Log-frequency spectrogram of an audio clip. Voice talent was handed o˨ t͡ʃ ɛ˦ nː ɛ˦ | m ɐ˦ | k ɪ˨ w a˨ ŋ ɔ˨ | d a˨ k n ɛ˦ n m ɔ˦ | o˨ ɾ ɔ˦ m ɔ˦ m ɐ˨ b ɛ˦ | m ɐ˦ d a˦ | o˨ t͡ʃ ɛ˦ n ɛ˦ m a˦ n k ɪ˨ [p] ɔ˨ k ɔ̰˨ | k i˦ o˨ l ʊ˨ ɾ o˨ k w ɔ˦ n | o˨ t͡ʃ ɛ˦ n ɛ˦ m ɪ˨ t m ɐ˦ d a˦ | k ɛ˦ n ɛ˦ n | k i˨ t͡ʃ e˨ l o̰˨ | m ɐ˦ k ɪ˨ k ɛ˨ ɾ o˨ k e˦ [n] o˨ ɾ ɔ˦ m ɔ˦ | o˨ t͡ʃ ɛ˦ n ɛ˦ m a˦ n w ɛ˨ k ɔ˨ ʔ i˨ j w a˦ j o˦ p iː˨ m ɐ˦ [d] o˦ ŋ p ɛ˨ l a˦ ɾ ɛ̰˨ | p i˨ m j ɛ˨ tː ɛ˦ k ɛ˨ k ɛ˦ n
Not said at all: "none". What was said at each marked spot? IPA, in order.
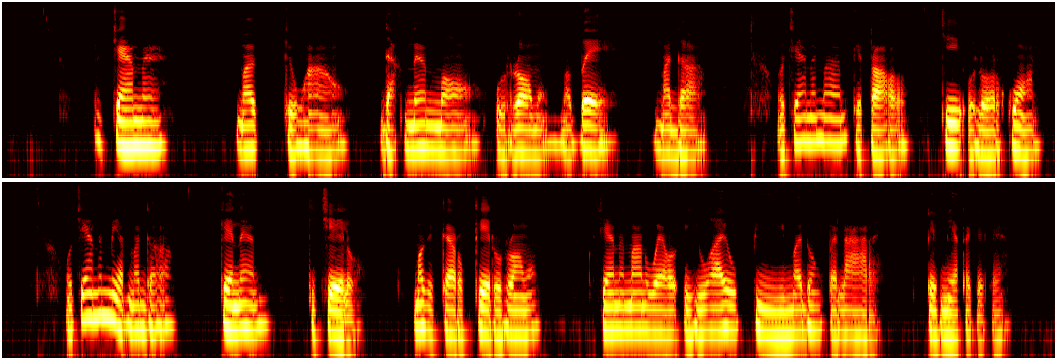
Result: t, d, d

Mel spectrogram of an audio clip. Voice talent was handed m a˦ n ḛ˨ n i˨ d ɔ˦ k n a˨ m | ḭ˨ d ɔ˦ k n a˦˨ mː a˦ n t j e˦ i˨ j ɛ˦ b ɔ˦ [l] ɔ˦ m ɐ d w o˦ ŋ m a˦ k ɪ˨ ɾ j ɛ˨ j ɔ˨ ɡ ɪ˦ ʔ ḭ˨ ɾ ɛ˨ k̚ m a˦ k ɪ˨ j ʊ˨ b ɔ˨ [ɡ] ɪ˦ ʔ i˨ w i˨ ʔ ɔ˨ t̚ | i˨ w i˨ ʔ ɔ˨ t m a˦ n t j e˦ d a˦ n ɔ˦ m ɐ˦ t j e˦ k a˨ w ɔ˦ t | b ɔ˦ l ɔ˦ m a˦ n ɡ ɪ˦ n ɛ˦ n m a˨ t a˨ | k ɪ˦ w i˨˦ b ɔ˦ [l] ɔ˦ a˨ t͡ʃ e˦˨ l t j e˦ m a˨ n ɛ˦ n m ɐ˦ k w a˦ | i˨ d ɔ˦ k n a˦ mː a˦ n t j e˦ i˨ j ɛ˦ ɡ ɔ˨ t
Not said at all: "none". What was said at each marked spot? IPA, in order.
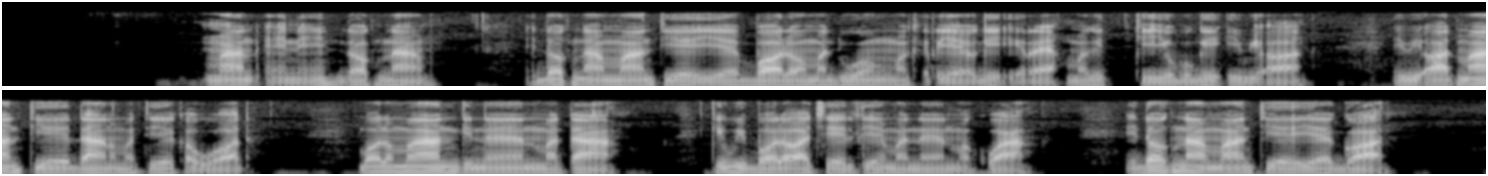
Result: l, ɡ, l

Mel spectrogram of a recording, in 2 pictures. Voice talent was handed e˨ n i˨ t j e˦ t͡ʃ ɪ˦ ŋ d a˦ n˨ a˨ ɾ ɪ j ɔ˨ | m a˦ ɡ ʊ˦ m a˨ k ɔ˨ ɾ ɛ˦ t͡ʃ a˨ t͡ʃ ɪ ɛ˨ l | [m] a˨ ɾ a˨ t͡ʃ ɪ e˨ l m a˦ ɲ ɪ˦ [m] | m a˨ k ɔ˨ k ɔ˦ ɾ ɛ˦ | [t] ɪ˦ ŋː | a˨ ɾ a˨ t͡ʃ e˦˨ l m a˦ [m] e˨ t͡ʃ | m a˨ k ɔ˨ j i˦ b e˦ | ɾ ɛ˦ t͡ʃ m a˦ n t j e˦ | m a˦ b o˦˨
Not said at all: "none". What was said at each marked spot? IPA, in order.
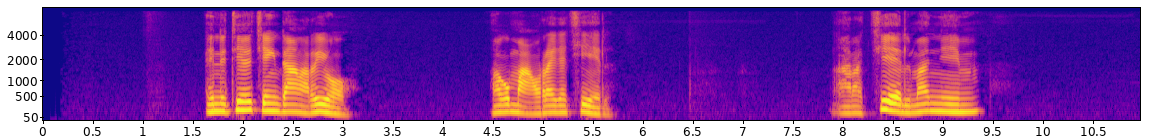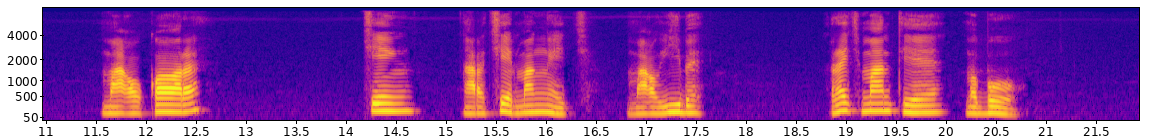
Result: ŋ, m, t͡ʃ, ŋ

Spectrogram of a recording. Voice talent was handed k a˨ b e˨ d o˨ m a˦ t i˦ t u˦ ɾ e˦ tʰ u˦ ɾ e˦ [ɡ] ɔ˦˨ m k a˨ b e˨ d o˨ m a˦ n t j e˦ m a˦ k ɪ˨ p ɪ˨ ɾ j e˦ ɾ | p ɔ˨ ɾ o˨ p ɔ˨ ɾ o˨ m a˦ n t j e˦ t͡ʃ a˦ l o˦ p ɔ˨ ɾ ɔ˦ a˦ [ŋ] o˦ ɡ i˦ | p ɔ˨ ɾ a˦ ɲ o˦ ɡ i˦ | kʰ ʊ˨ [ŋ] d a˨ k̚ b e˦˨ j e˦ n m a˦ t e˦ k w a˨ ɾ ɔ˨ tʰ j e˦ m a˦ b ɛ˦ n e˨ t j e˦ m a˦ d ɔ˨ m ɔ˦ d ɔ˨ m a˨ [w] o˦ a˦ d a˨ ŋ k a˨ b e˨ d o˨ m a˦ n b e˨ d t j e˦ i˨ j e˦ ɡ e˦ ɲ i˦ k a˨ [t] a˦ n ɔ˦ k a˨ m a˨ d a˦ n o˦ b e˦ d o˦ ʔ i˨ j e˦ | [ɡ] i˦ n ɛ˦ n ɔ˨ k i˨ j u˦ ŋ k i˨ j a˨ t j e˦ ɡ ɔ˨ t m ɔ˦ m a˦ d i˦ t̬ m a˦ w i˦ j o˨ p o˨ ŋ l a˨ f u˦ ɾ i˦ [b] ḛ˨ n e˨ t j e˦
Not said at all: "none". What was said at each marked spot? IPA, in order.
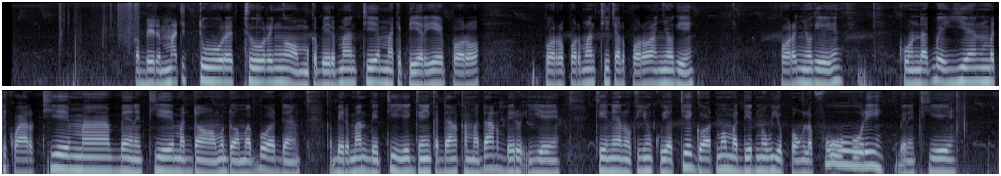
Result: ŋ, ɲ, n, b, d, k, b

